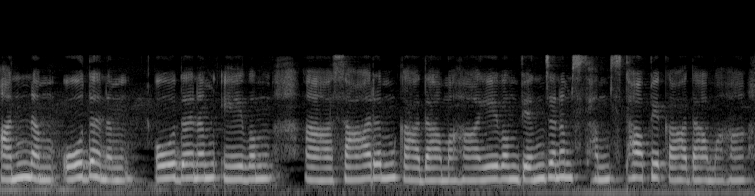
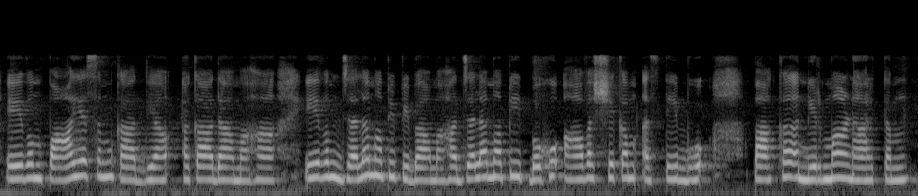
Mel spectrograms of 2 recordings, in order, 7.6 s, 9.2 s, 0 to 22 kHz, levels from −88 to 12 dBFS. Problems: none marked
